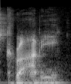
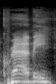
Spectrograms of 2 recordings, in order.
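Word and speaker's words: Crawb: name yeah my name's krabi hey how's it going not to be confused with robbie robbie or ruby rob not krabby not it it's spelled c-r-a-w-b grabby crab no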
